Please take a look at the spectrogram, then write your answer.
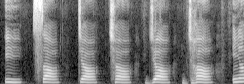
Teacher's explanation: तालव्य वर्ण या तालव्य व्यंजन जिनका उच्चारण स्थान तालु के द्वारा होता है, वो तालव्य वर्ण कहलाते हैं। इसके अंतर्गत ई, सा, चा, छा, जा, झा, इया को रखा गया है।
